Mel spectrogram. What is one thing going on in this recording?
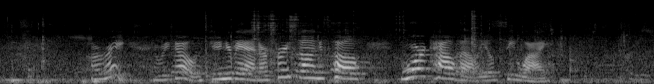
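A woman speaks calmly through a microphone and loudspeaker outdoors.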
